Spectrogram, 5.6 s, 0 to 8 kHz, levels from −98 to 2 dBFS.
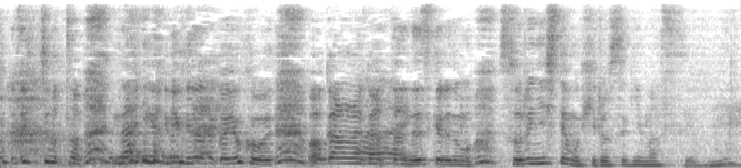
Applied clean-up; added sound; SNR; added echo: none; none; none; reverberation time 0.2 s.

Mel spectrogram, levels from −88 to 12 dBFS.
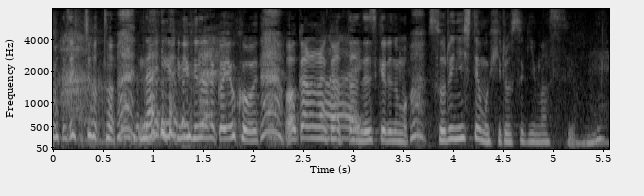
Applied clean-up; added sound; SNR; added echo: none; none; none; none.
